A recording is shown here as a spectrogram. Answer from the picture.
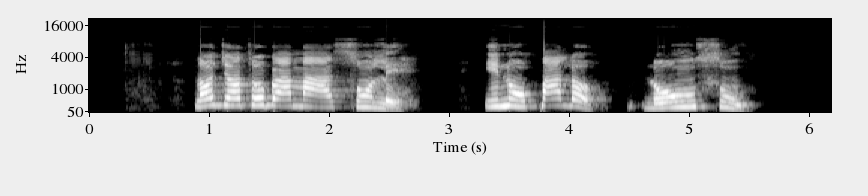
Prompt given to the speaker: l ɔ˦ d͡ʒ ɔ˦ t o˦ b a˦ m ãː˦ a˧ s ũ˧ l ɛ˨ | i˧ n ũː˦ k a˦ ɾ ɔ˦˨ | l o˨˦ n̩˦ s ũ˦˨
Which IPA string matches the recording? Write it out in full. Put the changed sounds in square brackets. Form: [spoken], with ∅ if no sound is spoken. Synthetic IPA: l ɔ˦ d͡ʒ ɔ˦ t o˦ b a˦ m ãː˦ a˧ s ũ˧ l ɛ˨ | i˧ n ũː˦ [k͡p] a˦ [l] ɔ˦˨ | l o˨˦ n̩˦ s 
